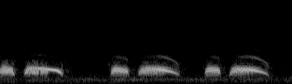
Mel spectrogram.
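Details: Spotted dove decoy bird from Kon Tum, Vietnam, recorded in Tumorong in September 2018, cooing steadily: a clipped first note, then a sustained falling second note, three phrases in quick succession.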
